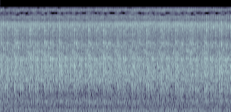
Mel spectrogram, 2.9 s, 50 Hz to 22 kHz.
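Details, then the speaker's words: OBS Ford F250 Powerstroke diesel, about 300,000 miles, straight-piped, untuned, leaking fuel from lift pump: uneven loping idle with irregular knock two to three per second on first start after sitting, fading after a moment; cause not yet found. "this also had a bad loop every time you would first start it after it sat for a minute it would lope real bad for a second then it would go away well there it is"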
